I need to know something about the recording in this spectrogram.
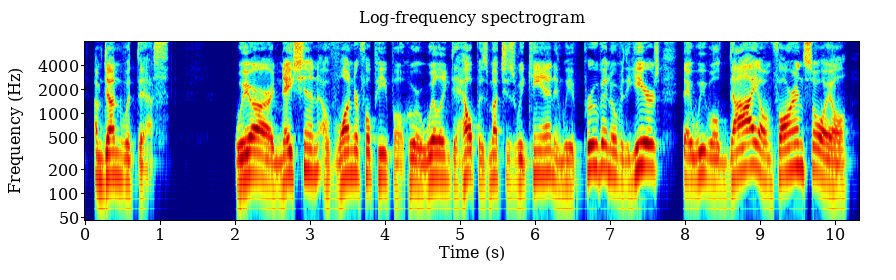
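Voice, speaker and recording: Animated American man with a higher-pitched voice. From United States. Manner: earnest, emphatic, with rhetorical repetition and dramatic pauses. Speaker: political commentary host and military veteran. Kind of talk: impassioned monologue commentary.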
